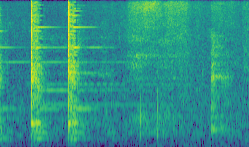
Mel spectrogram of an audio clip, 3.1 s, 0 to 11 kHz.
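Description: Two sharp rubber-hammer knocks on metal in quick succession, driving out a wheel bolt on a Honda CBR1000F motorcycle, then a few quieter clinks and taps.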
